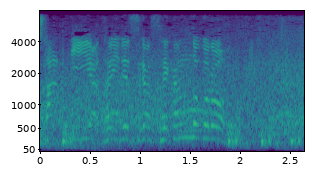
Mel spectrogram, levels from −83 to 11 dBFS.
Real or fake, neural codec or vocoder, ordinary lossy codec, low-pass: real; none; none; 7.2 kHz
